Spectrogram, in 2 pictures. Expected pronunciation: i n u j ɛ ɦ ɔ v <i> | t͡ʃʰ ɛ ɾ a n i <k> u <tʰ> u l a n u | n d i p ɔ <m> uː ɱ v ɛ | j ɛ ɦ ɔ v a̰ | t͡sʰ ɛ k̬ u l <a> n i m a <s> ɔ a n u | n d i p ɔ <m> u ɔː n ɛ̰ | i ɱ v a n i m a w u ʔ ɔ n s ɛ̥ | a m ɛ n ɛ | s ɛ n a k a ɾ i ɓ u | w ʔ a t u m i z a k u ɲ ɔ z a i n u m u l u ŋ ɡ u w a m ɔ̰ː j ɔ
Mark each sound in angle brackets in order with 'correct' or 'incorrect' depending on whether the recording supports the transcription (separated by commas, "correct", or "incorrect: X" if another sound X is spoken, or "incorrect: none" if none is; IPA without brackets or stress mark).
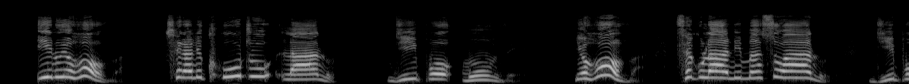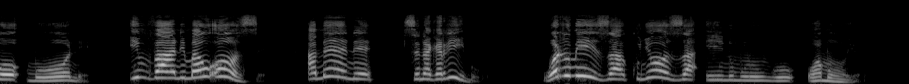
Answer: incorrect: a, incorrect: kʰ, incorrect: t, correct, correct, correct, correct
